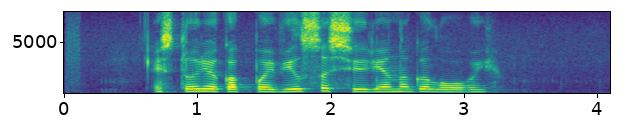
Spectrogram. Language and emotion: Russian, neutral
